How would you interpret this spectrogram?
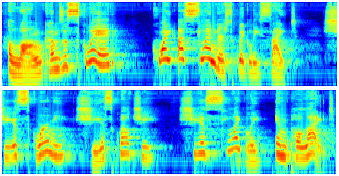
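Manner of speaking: put-on lively read-aloud for little kids; expressive picture-book reading; storybook narration. A narrator's reading. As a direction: paint the underwater scene for children. Narrating the squid.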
